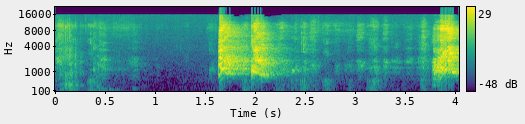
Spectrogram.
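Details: French Bulldog (Canis lupus familiaris), demand bark: demanding her toy.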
